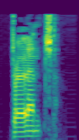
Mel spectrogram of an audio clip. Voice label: "drenched", English; adjectives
